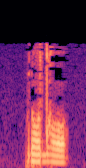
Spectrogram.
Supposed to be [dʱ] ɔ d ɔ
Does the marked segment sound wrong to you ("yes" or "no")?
yes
